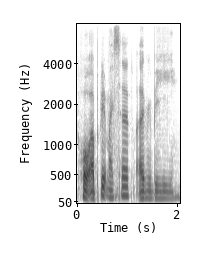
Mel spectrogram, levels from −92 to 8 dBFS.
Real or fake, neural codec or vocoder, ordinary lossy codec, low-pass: fake; codec, 16 kHz, 2 kbps, X-Codec, HuBERT features, trained on LibriSpeech; none; none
